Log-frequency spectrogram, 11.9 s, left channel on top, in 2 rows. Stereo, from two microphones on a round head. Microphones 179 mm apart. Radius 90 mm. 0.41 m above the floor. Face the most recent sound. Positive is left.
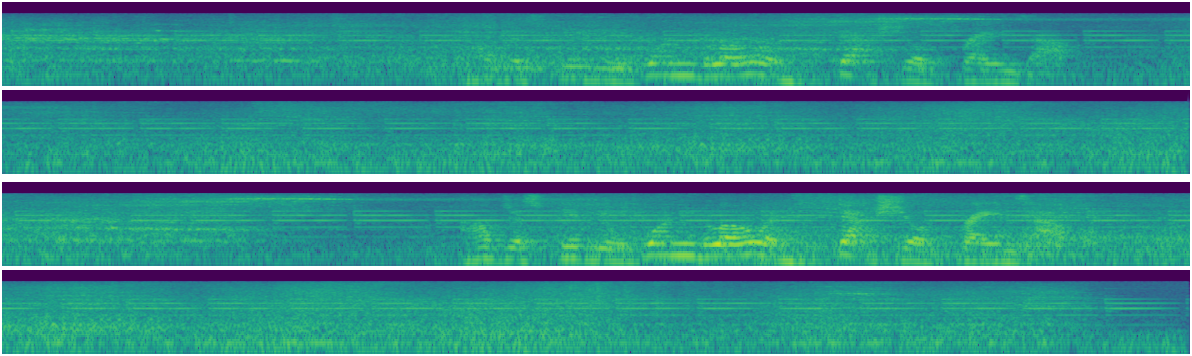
turn(degrees=-30)  # may be behind; listen again after turning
